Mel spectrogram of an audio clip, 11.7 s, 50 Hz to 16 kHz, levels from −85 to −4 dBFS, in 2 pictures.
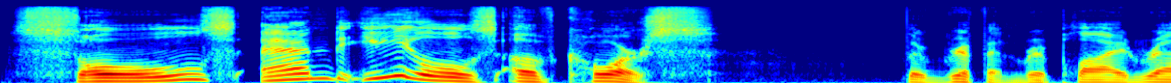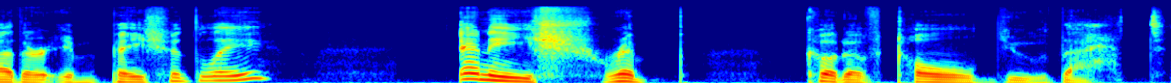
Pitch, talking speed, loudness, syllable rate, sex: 140 Hz, 85 wpm, -19 LUFS, 2.9 syllables/s, male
